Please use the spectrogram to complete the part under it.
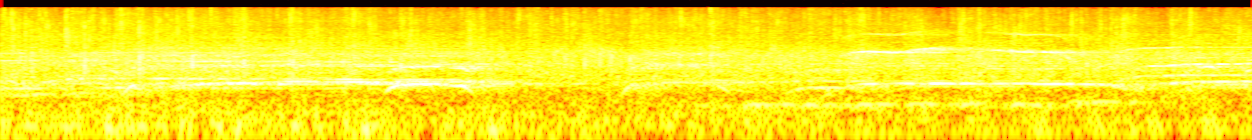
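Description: A crowd claps along in a large echoing hall.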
